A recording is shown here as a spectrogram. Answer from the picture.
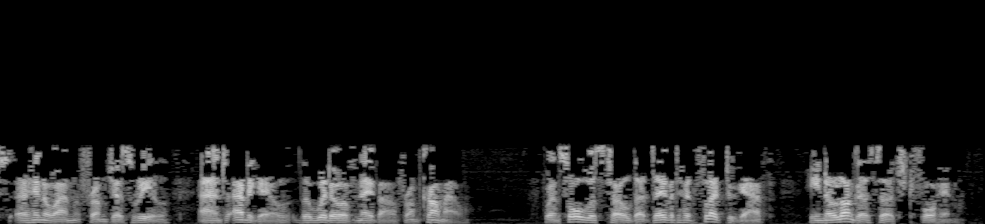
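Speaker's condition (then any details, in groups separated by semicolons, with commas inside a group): No condition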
